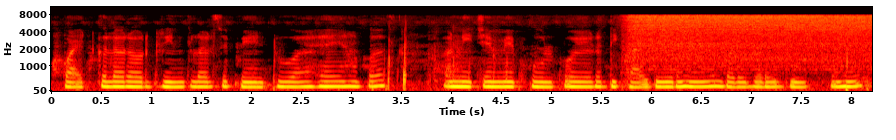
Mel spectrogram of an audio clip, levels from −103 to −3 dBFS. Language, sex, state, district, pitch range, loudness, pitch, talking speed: Hindi, female, Bihar, Bhagalpur, 185-195 Hz, -35 LUFS, 190 Hz, 170 wpm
